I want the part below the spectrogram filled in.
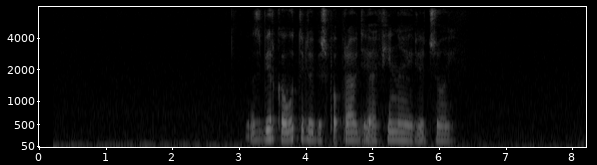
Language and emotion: Russian, neutral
